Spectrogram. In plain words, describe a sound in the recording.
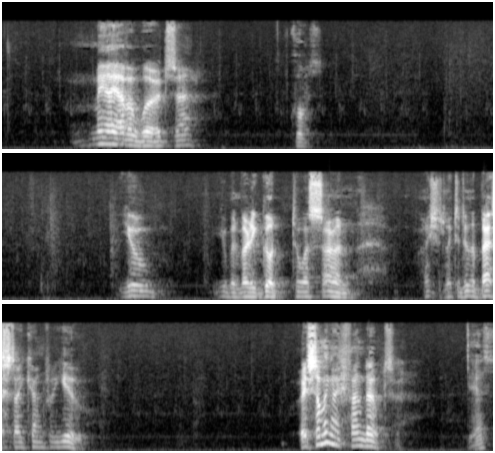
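A middle-aged man speaks calmly and politely.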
